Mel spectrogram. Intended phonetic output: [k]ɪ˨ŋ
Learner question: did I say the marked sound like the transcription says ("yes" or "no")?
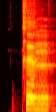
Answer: yes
